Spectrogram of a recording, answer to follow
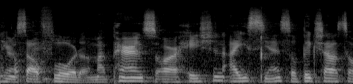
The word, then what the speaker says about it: Haiti: Haiti. Yeah. What's that? So Haiti. Good question. So whenever you hear the word Haiti, that's actually the correct pronunciation of Haiti. Is Haiti. IT.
